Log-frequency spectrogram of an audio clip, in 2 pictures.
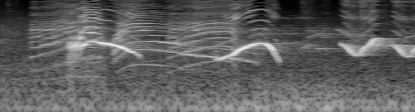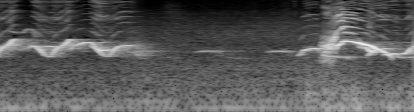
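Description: A Black-throated Laughingthrush sings loud, varied whistled phrases: swooping and looping notes, then a fast run of rising-falling slurs repeated about twice a second.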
